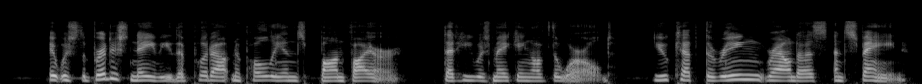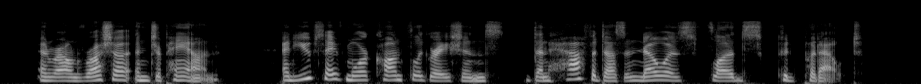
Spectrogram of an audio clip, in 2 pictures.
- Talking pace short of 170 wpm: Yes, average, 145 wpm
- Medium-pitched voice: Yes, medium, 180 Hz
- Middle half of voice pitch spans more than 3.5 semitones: No, average, 2.9 semitones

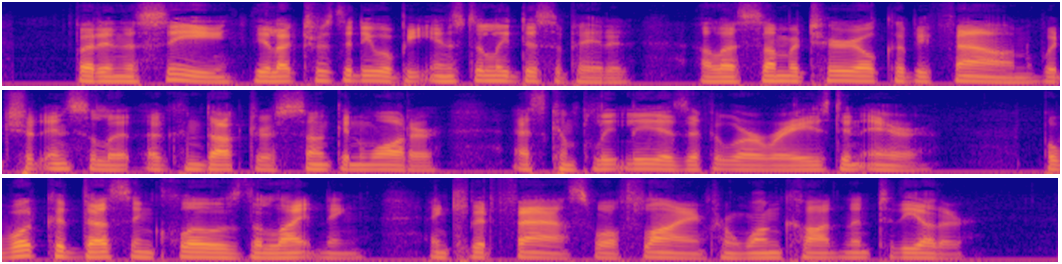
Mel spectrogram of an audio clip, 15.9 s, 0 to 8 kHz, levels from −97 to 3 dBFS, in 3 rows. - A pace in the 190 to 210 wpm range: Yes, average, 195 wpm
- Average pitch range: No, narrow, 2.3 semitones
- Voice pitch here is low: Yes, low, 120 Hz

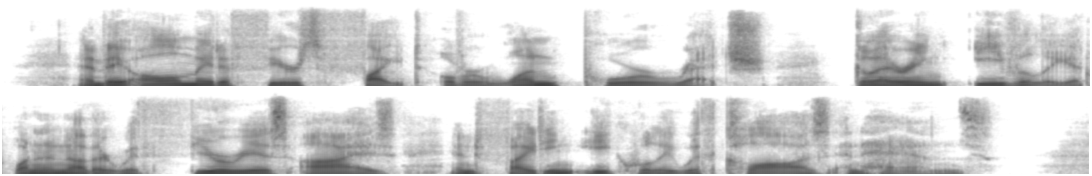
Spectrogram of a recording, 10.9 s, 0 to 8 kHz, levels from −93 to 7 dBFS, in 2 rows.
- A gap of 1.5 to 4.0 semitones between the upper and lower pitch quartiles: Yes, average, 3.0 semitones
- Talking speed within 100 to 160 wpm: Yes, average, 145 wpm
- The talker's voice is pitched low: Yes, very low, 95 Hz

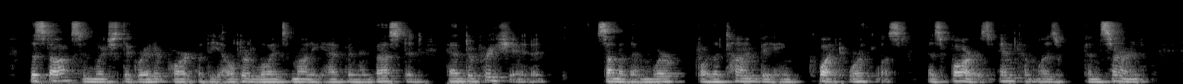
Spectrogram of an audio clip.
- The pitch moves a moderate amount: No, narrow, 2.1 semitones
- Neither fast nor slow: Yes, average, 165 wpm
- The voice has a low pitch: Yes, low, 120 Hz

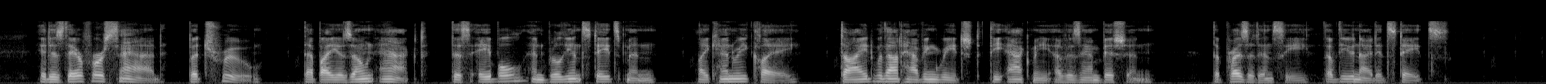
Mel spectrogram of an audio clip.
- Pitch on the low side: Yes, low, 115 Hz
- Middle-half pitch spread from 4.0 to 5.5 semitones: No, average, 3.3 semitones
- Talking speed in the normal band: No, slow, 130 wpm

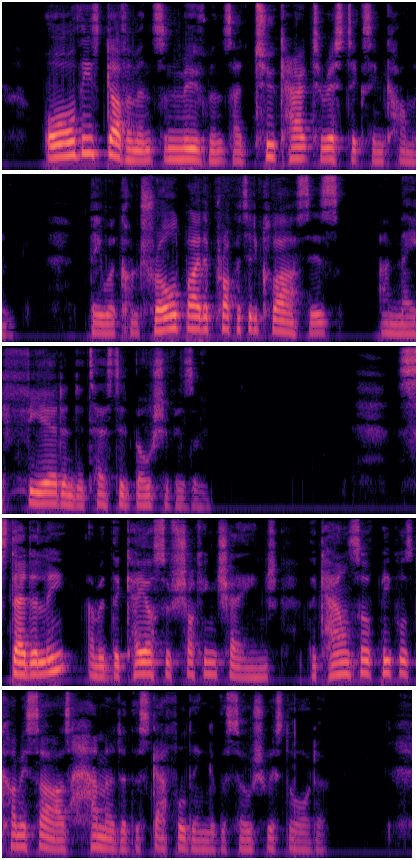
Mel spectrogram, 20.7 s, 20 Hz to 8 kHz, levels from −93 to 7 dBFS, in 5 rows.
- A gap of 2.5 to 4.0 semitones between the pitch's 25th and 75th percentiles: No, average, 4.4 semitones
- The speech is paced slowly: Yes, slow, 125 wpm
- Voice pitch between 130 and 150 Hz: Yes, medium, 140 Hz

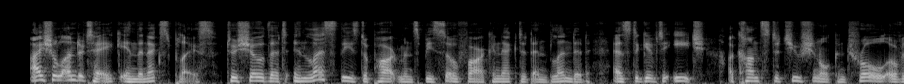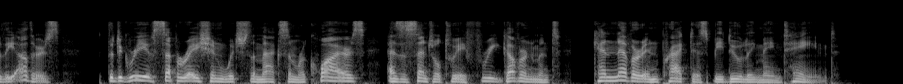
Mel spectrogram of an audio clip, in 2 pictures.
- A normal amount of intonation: Yes, average, 4.1 semitones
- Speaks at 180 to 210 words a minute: No, average, 170 wpm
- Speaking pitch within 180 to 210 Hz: No, low, 135 Hz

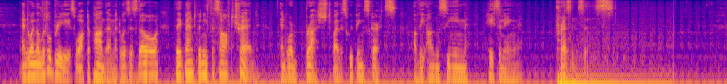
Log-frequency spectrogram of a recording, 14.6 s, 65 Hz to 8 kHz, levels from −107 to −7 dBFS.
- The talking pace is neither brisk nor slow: No, slow, 120 wpm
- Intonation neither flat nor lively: Yes, average, 4.9 semitones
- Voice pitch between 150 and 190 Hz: No, very low, 90 Hz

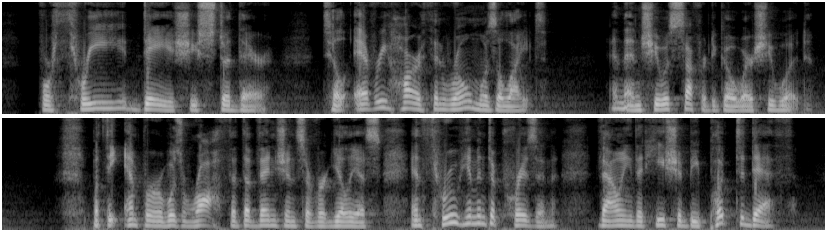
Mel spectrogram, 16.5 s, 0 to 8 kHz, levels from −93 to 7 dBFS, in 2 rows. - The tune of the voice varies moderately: Yes, average, 3.5 semitones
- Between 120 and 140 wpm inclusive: No, average, 170 wpm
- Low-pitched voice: Yes, low, 130 Hz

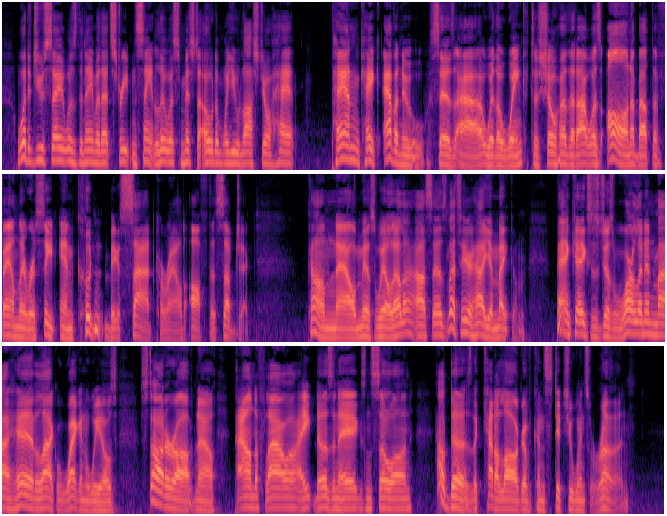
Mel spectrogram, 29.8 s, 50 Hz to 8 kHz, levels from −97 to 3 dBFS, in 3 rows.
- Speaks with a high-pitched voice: No, low, 130 Hz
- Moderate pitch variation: Yes, average, 3.9 semitones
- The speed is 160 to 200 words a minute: Yes, average, 175 wpm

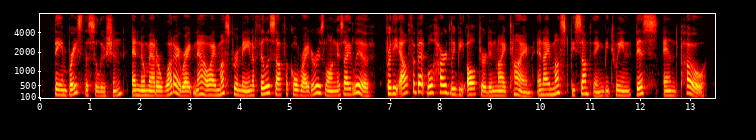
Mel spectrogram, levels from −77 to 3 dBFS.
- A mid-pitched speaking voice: Yes, medium, 180 Hz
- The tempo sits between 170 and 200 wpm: Yes, average, 180 wpm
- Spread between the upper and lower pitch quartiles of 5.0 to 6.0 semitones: Yes, wide, 5.5 semitones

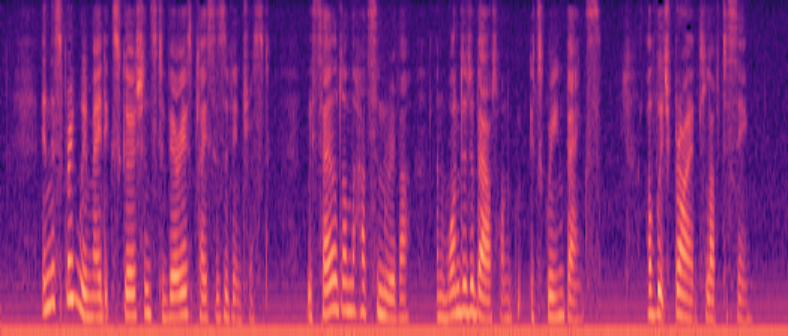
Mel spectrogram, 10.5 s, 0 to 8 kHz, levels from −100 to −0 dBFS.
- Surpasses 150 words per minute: Yes, average, 170 wpm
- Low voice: No, high, 190 Hz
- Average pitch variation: Yes, average, 3.8 semitones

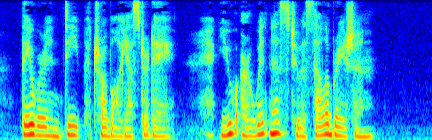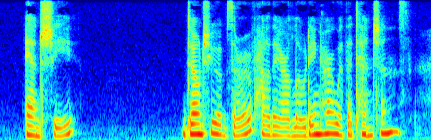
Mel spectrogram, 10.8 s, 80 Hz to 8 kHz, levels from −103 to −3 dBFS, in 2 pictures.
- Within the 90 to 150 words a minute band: Yes, slow, 135 wpm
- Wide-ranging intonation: No, average, 3.5 semitones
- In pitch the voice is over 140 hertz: Yes, high, 190 Hz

